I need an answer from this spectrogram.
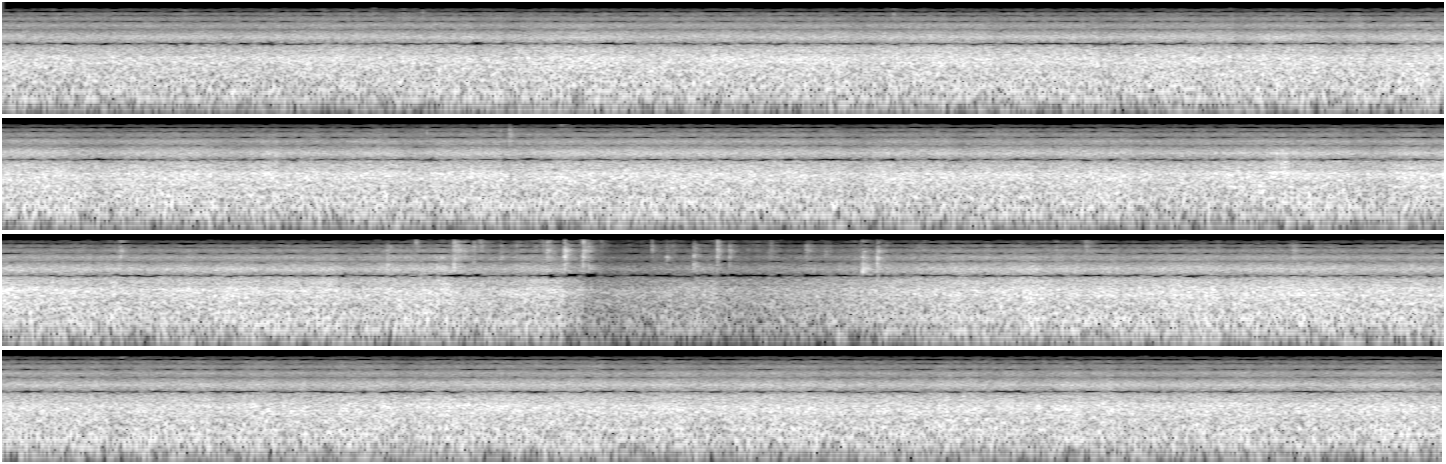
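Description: Steady rain falling on a balcony's wet table and railing. The level dips briefly about two-thirds of the way through.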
